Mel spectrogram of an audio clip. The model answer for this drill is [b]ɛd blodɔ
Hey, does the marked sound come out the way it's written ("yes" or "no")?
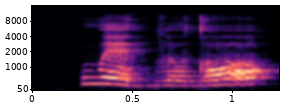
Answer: no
